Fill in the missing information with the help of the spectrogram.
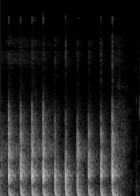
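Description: Nine steady knocks on a wooden table as academic-style applause, evenly spaced, rapping out a brisk rhythm before stopping, with a faint small tap right after.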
